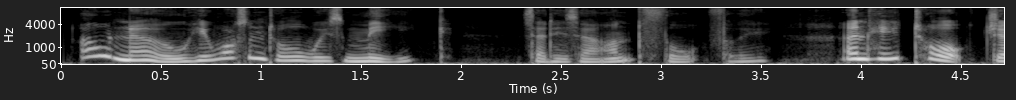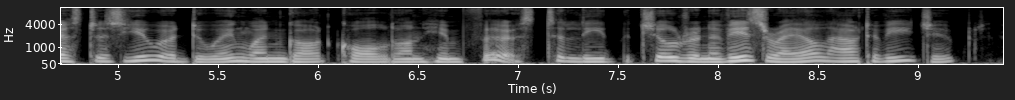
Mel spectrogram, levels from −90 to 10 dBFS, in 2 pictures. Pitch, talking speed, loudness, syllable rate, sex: 205 Hz, 210 wpm, -19 LUFS, 4.9 syllables/s, female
